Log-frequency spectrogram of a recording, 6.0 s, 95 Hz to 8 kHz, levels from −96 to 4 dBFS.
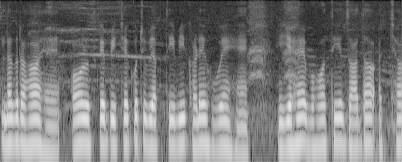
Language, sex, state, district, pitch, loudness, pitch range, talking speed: Hindi, male, Uttar Pradesh, Muzaffarnagar, 150 Hz, -16 LUFS, 145-155 Hz, 180 wpm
